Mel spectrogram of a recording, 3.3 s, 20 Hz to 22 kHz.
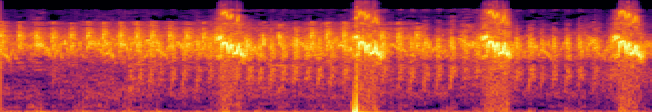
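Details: Trapping lure of Eurasian tree sparrow calls: a steady high buzzy chatter punctuated by loud sharp chirps about every 0.7 seconds, with one faint low thump.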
